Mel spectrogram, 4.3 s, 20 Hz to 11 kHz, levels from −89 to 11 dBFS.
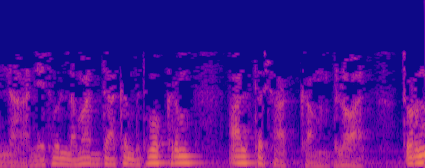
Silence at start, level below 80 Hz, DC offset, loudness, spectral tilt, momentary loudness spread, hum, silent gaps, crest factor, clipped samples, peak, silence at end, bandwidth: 0 s; -50 dBFS; under 0.1%; -34 LUFS; -11.5 dB/octave; 11 LU; none; none; 18 dB; under 0.1%; -16 dBFS; 0 s; 4 kHz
